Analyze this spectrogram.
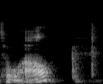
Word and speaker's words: Tehuatl: is one of those islands it is called tewal it's spelled t-e-h-u-a-t-l but we're going to go with the nawal pronunciation and call it to wal and it is a very mesoamerican inspired um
